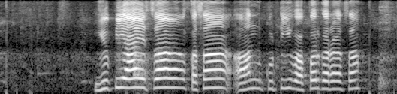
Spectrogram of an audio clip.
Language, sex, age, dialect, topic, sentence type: Marathi, male, 25-30, Varhadi, banking, question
